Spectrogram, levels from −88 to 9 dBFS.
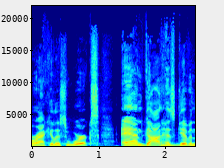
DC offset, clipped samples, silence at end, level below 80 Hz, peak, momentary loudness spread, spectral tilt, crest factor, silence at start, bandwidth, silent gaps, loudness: under 0.1%; under 0.1%; 0 s; -78 dBFS; -10 dBFS; 9 LU; -4.5 dB/octave; 16 dB; 0 s; 20 kHz; none; -26 LUFS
